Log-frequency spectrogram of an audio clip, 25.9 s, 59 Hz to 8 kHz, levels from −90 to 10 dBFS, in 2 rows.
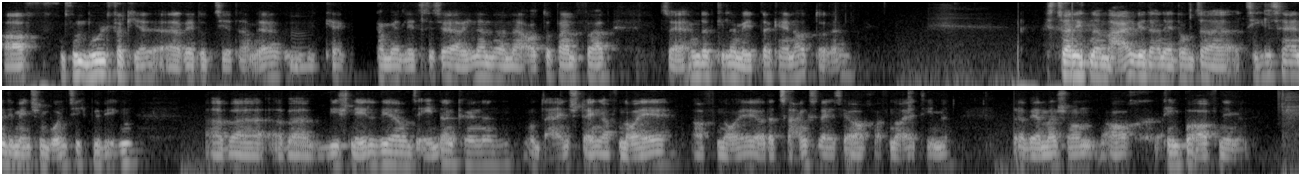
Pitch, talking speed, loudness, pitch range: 100 Hz, 145 wpm, -28 LUFS, 95-110 Hz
